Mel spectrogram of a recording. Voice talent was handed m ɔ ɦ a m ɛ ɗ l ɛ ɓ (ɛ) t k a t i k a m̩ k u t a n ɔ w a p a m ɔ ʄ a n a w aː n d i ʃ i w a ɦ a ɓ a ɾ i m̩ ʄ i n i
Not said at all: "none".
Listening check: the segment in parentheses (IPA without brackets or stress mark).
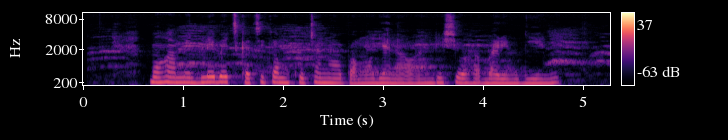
ɛ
